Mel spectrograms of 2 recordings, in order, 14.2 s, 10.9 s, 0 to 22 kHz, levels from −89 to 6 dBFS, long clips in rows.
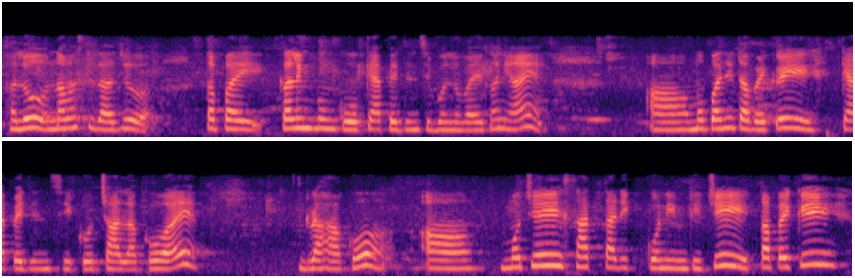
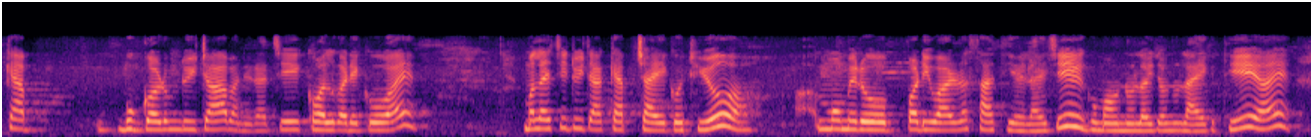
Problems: continuous background conversations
